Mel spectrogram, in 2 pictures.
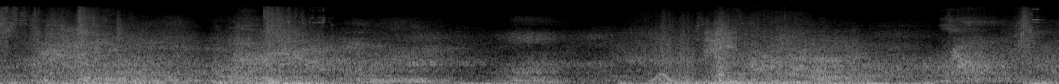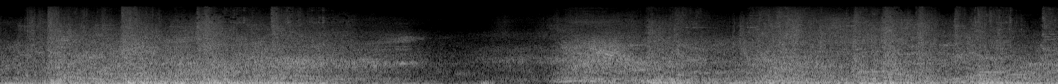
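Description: Magic spell effects crackle and whoosh in a fight.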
